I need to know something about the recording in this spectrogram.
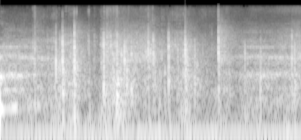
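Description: Irregular crinkling and small clicks as a plastic measuring scoop is dug into a crinkly bag of powdered shake mix.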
